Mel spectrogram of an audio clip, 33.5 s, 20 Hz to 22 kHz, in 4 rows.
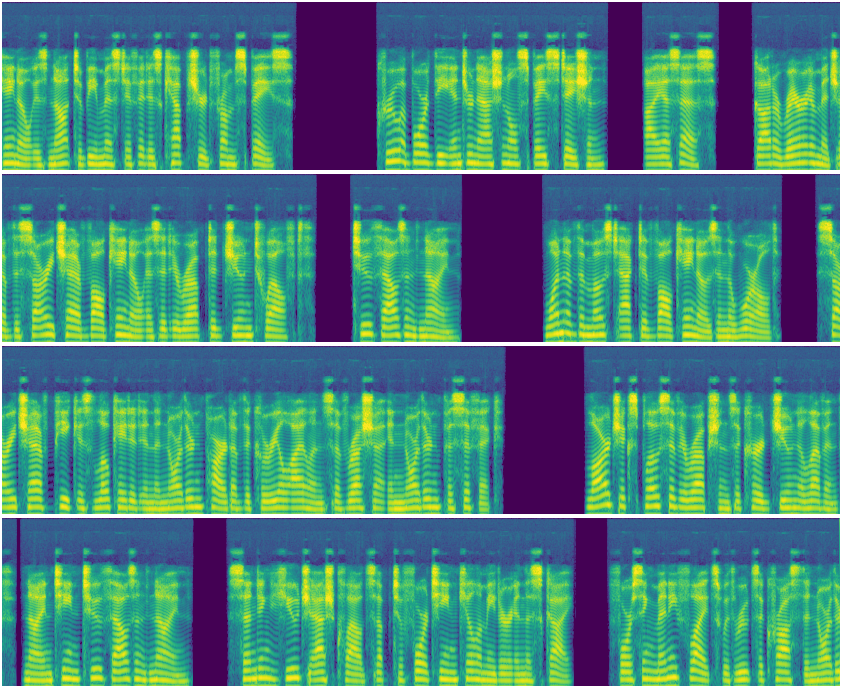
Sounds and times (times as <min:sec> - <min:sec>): Speech: 0:00.0 - 0:02.9, 0:03.8 - 0:13.0, 0:13.8 - 0:21.8, 0:22.6 - 0:33.5.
